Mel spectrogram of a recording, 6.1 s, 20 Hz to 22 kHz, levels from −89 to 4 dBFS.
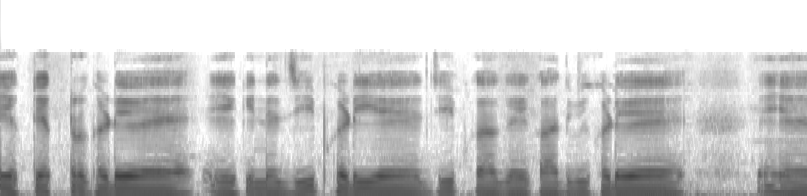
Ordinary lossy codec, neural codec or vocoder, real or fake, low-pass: none; none; real; 7.2 kHz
